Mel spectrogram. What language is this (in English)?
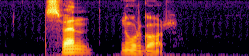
Norwegian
